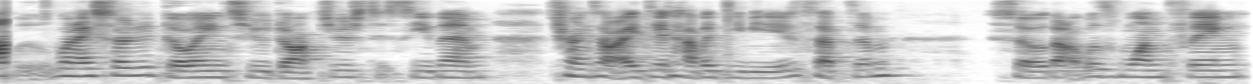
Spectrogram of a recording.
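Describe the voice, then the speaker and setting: Somewhat breathy, the voice moves at a moderate pace with fairly even intonation. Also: woman, medium pitch for a woman. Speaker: beauty and travel vlogger. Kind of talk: casual storytime vlog. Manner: casual, hesitant with many fillers.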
